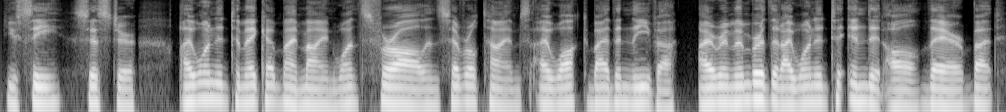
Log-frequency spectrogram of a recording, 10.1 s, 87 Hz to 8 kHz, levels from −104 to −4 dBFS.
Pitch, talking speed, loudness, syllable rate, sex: 120 Hz, 190 wpm, -18 LUFS, 4.7 syllables/s, male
